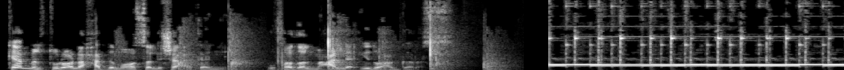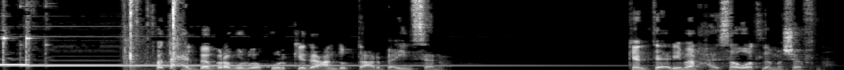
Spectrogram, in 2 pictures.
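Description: A man's voice: mid-range voice, wildly swooping pitch, racing, very noisy. An actor playing a wry, reluctant, learned Egyptian man who argues, explains and narrates in a radio play. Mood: wry narrating.

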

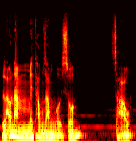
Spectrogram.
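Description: A man narrating a ghost story in an expressive storytelling manner. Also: fairly low pitch, normal speed, faint music behind.

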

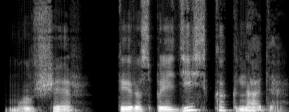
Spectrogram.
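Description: A man's voice: mid-range voice, huge pitch swings, takes it slowly, vocal fry, mellow, exaggerated voice. A man doing a flustered aging countess. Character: flustered aging countess, defensive then meek.

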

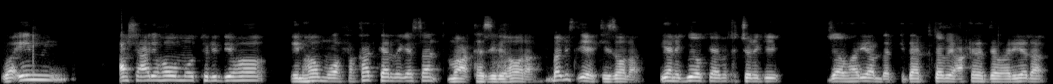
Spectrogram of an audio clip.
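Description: A man's voice: on the high side, mellow. A man with a Tajik Persian accent gives a religious creed lesson, explaining step by step with repeated rephrasing and frequent hesitant fillers. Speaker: religious teacher. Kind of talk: lecturing on creed. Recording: dull lo-fi recording.

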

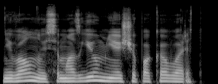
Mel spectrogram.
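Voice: mid-range voice, fairly even intonation, fast, clear, resonant tone, dry recording, studio quality, pitched below the performer's own voice, natural voice. A reader voicing a stubborn young male officer who answers in a curt, restrained way in an audiobook. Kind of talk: audiobook character voice.

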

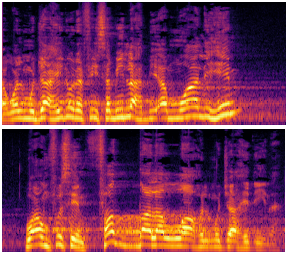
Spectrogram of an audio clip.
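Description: Fast, high-voiced sheikh. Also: male voice, husky, in a large hall. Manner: emphatic, repeats key phrases, recites verses. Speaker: sheikh explaining Quran verses. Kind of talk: Quran exegesis lesson.

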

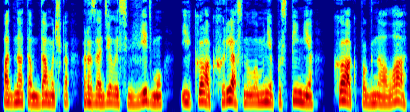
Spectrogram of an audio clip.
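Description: A woman's voice: low voice, fairly even intonation, dry recording, clean studio sound, lightly acted. Woman voicing a cheeky young dragon show-off. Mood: aggrieved. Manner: boastful, sulky, drawn-out complaints. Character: cheeky young male dragon prankster, theatrical.

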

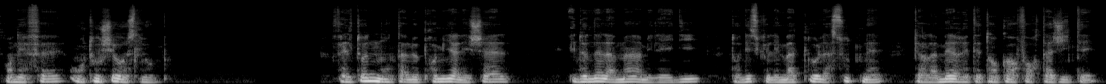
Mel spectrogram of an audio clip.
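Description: A man reading a classic novel aloud as an audiobook narrator, measured and steady. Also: mid-range voice, breathy edge. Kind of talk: scripted narration.

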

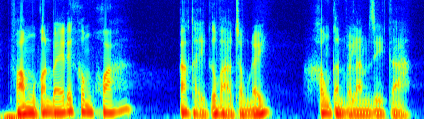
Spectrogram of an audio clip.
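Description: A man voicing a cold ringleader giving low, curt orders. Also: big pitch swings, a little fast, darkish tone, dry recording. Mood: commanding. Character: cold commanding male ringleader.

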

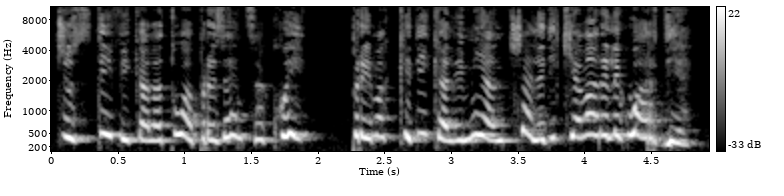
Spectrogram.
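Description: A woman voicing a frightened, indignant young queen in an audiobook, speaking in shrill, panicked cries and stammers. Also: moderate pace, dark tone. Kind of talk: audiobook voice acting.

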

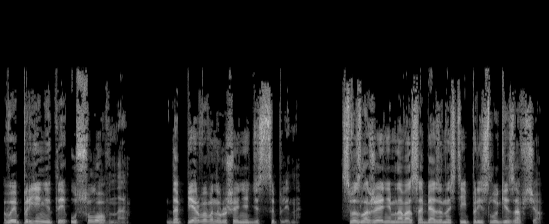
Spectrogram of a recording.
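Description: A man's voice: lowish voice, expressive, moderate pace, dry recording. A man voicing a suave, ironic con man who gives dry, mocking orders.

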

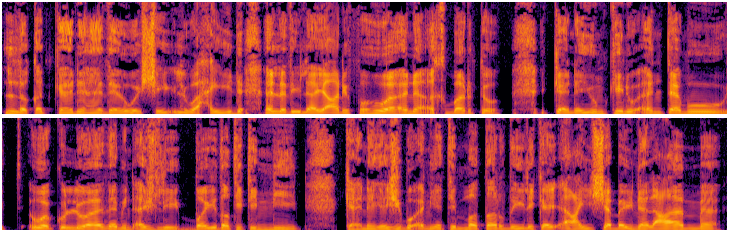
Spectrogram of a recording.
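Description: A man voicing a huge, tearful half-giant gamekeeper in an audiobook, speaking slowly with a thick, heavy voice. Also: mid-range voice, fairly even intonation, mellow, no echo, lightly acted. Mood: guilty sobbing. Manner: slow, sobbing, remorseful. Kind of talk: audiobook character voice.

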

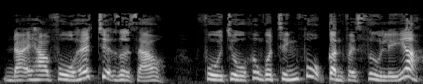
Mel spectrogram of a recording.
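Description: An enraged, towering general barks his words in a loud, cold voice, as a woman reads him. The tone is husky. The sound is close and dry. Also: medium pitch, expressive, normal speed, no echo, lightly acted. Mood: angry shouting. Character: towering angry male general in armor.

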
